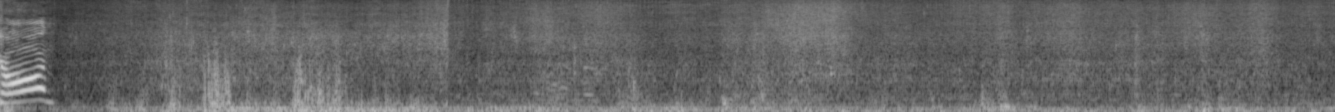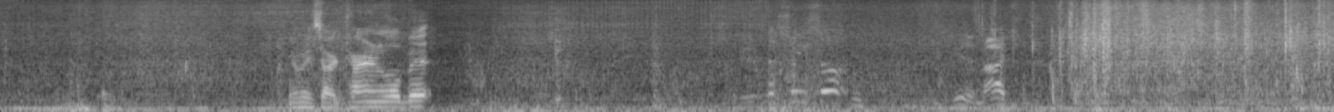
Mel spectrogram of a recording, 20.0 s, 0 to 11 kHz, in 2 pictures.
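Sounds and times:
outboard motor running: 0.0s - 20.0s
water washing past hull: 0.0s - 20.0s
wind buffeting microphone: 0.0s - 20.0s.

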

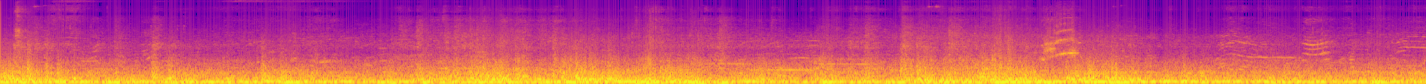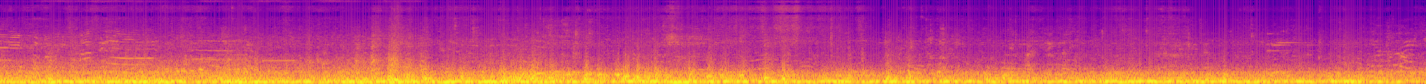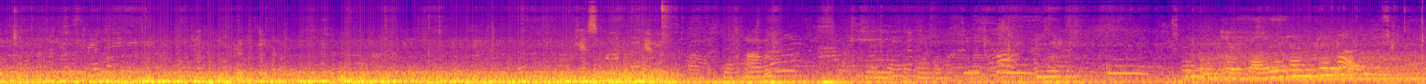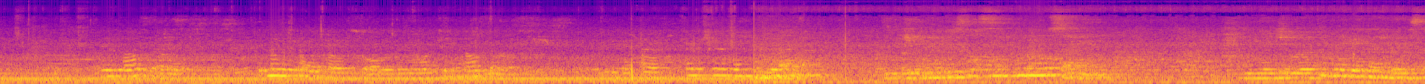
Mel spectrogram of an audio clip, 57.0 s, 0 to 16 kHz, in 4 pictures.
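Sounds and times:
train rumbling: 0.0s - 57.0s
voices: 10.3s - 22.1s, 34.2s - 57.0s.

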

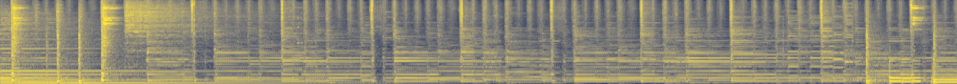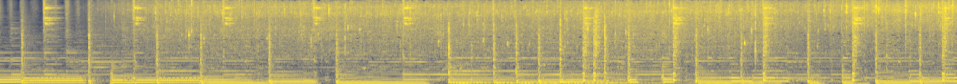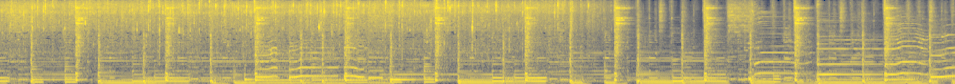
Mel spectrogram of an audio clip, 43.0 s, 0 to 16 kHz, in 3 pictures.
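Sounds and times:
guitar music with bass line: 0.0s - 43.0s
tofu sizzling in hot oil: 15.9s - 38.1s.

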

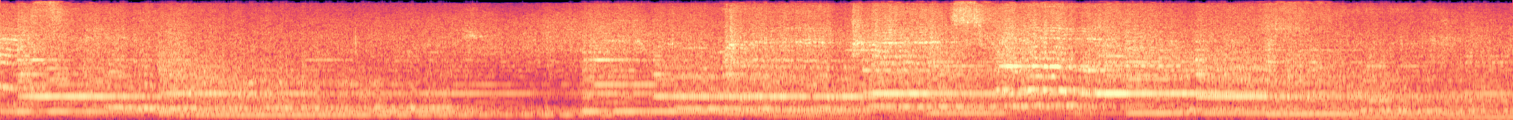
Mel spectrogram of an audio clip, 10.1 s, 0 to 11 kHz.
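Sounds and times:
loud backing music: 0.0s - 10.0s
woman singing into a microphone: 0.0s - 10.0s.

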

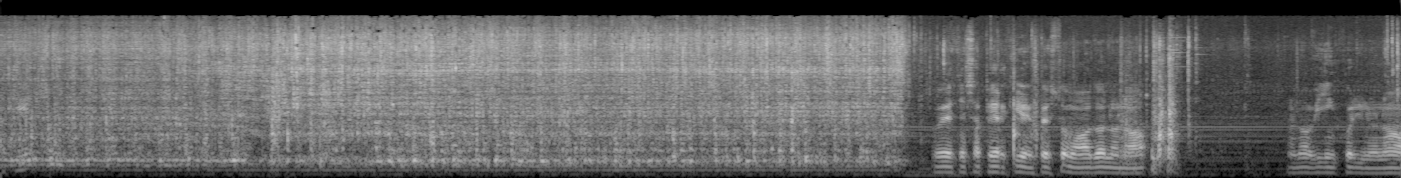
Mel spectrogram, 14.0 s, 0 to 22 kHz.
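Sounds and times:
water running into plastic bucket: 0.0s - 9.4s.

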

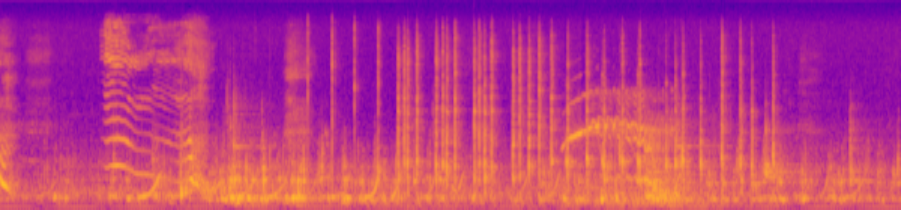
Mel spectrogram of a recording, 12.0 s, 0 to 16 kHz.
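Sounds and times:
horse whinnying: 7.5s - 8.8s.

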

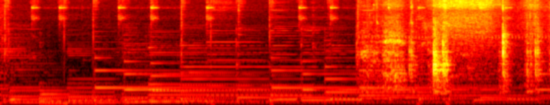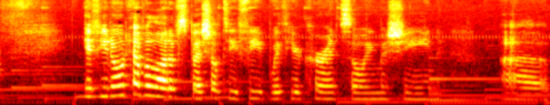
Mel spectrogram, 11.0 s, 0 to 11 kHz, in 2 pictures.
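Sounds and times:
background music with held notes: 0.0s - 11.0s
handling noise: 3.6s - 5.7s.

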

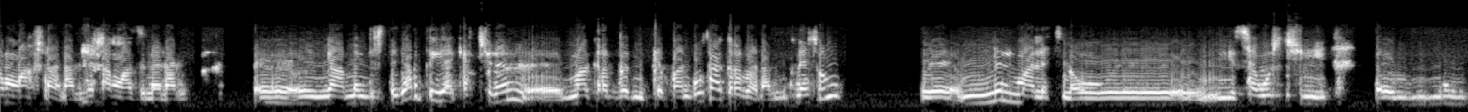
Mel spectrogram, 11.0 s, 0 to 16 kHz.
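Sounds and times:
person narrating: 0.0s - 6.3s, 6.9s - 11.0s.

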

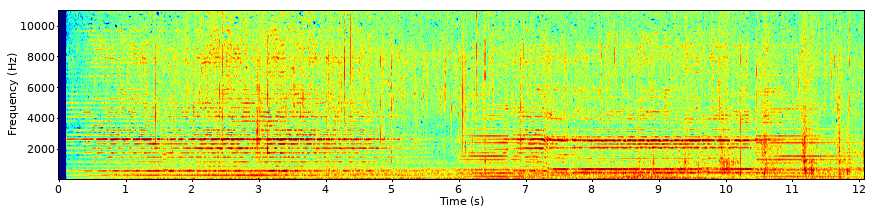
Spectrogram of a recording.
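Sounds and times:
low rumble: 5.3s - 10.7s.

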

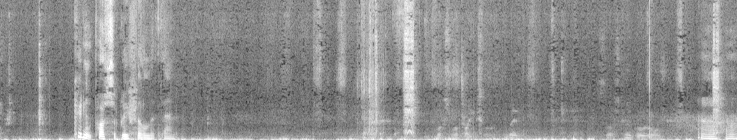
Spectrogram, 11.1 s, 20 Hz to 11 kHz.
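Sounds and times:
nylon straps zipping tight: 5.4s - 6.4s.

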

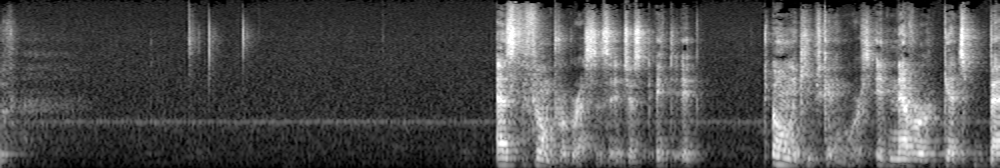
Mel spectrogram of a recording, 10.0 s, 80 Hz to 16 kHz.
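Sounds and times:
faint steady hum: 0.0s - 10.0s
small quick clicks: 1.5s - 2.6s.

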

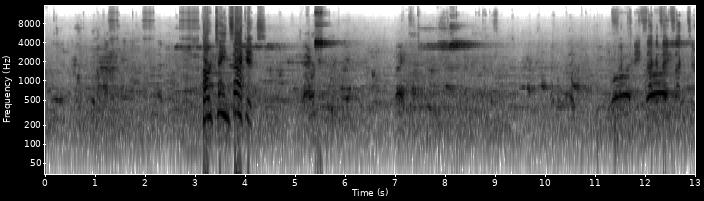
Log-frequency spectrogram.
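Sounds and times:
shouting and chatter in hall: 0.0s - 13.0s.

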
